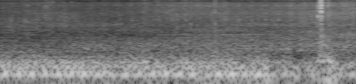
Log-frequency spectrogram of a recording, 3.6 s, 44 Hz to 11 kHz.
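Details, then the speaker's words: Pontiac V8 out of the shop, on its first drive in 50 years, hood off. A steady, even low rumble at idle with no ticking or knocking, and even exhaust: a normal, healthy idle. "all right y'all can hear it no ticking no clocking a little bit doing pretty good"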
